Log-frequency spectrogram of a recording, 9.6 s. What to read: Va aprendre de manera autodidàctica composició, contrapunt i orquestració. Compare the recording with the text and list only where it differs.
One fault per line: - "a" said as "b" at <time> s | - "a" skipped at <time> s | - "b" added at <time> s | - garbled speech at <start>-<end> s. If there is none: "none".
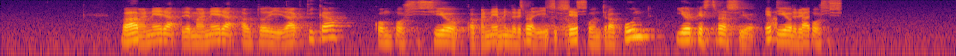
- "aprendre" said as "manera" at 1.4 s
- garbled speech at 4.7-5.9 s
- garbled speech at 7.6-8.4 s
